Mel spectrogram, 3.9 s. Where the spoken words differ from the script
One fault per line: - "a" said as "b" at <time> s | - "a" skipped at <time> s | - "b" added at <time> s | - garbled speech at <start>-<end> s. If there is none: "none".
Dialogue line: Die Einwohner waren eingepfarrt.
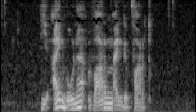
none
